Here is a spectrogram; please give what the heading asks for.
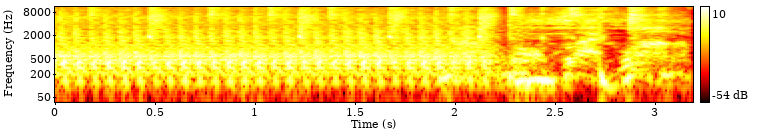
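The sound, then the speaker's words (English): Rapid machine gun fire: a loud, fast, evenly paced stream of shots lasting about two seconds, then breaking into a rougher, lower rumbling noise. “Shoot your guns in the air. Three times in the air. Shoot your guns in the air, machine gun.”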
